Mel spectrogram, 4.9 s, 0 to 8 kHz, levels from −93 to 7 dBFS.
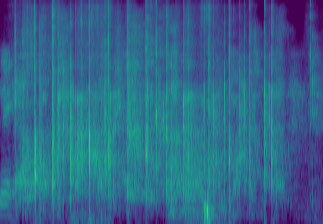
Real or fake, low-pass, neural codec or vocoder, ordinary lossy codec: fake; none; codec, 16 kHz, 2 kbps, X-Codec, WavLM features, trained on Multilingual LibriSpeech; none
